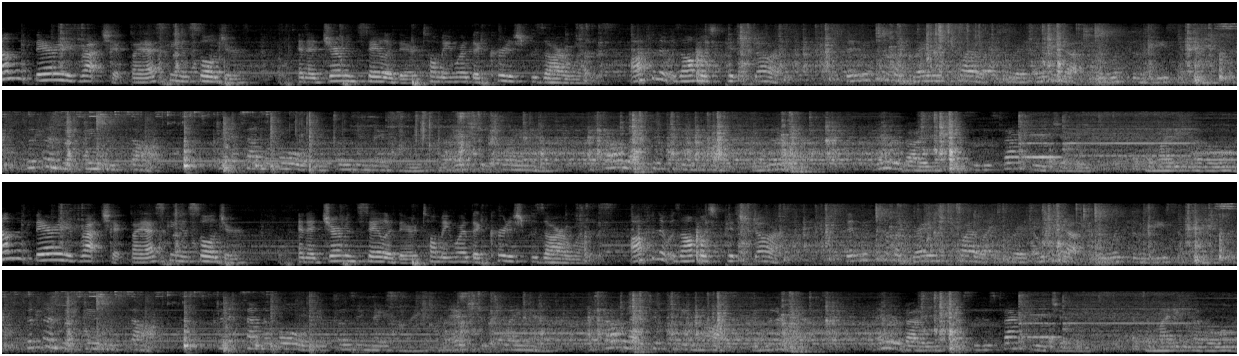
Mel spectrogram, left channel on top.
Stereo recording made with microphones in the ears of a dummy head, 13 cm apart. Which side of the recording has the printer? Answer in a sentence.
You can hear the printer in the centre.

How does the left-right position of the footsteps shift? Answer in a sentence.
In this clip you hear the footsteps go right and come back.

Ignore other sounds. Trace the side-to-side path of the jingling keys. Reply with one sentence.
In this clip you hear the jingling keys move from right to left.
